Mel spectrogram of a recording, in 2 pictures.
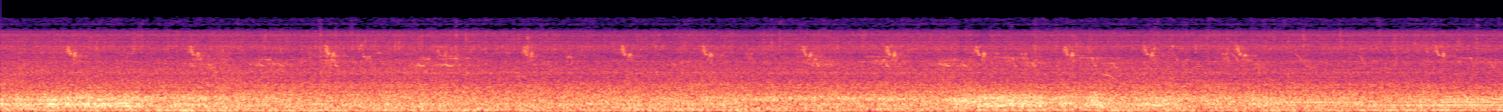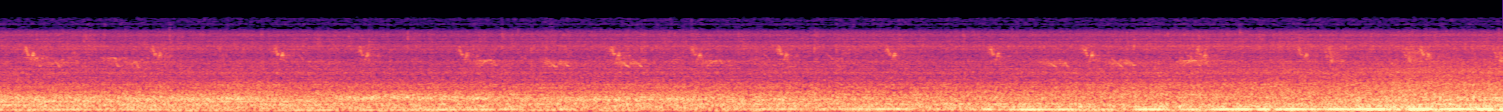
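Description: A small bird chirps about once a second, each chirp a short sharp downward note, over a steady hiss of light rain. A low rumble builds near the end.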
